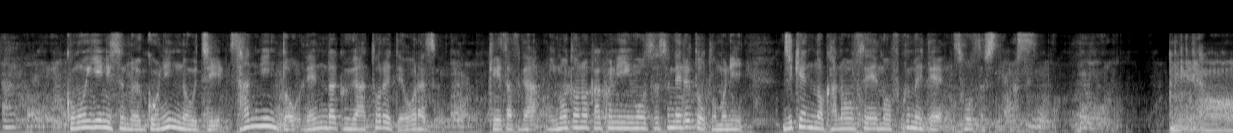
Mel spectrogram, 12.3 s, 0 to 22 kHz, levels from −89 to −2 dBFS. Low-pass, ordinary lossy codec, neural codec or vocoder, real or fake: none; none; codec, 16 kHz, 4.8 kbps, FACodec; fake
